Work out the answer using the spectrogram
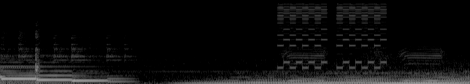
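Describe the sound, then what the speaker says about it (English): A telephone rings in a horror video game set in a madman's lab, with repeated bright electronic trills sounding alone over a low droning ambience after a short descending musical phrase. "The sound of a ringing phone, which shouldn't be here."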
